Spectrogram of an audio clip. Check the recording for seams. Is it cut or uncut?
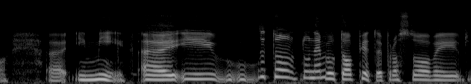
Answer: cut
